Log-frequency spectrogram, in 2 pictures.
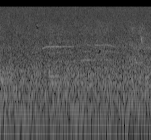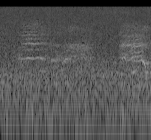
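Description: Birds calling over a steady outdoor hiss: short thin whistles, and two louder, harsher calls about three and a half and five and a half seconds in.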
